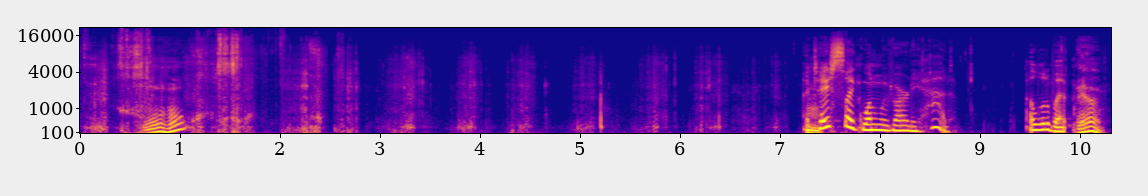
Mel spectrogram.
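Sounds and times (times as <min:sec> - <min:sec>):
Doritos tortilla chips crunching during a tasting of international flavors: 0:00.0 - 0:07.1
speech: 0:00.6 - 0:01.3, 0:07.4 - 0:08.8, 0:09.5 - 0:10.3.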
